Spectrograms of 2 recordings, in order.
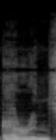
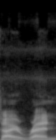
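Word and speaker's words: Ayrenn: to Auradon to meet with someone from Queen Erin's court. You might check the docks in Skywatch. If he intends to deliver another one of these medallions, you should hurry and intercept him. It's pronounced Iren, you fucking uncultured Nordic bitch.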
